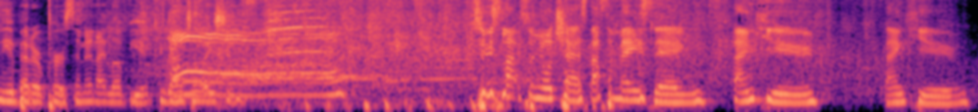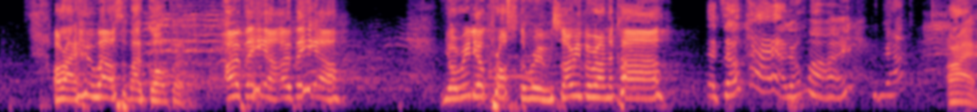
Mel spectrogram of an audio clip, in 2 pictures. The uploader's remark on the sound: NYC LIVE SHOW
